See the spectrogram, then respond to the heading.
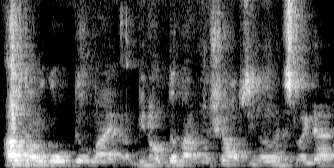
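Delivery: terrible fake Southern accent. Retelling what the coach said about building shops: terrible Southern accent impression. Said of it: "I do the most terrible impersonation of Southern accent".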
